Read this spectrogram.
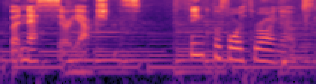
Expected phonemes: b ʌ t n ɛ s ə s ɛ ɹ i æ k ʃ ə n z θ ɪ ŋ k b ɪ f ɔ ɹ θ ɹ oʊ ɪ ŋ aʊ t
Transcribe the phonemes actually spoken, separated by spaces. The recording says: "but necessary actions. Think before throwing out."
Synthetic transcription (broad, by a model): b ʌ t n ɛ s ə s ɛ ɹ i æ k ʃ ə n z θ ɪ ŋ k b ɪ f ɔ ɹ θ ɹ oʊ ɪ ŋ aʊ t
